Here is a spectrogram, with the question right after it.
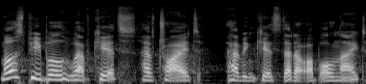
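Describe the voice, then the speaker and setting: A woman with a Danish accent talks at a moderate pace and fairly high pitch, with lively intonation and vocal fry, in a very clean recording with a silent background. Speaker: agile coach. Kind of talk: conference talk.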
